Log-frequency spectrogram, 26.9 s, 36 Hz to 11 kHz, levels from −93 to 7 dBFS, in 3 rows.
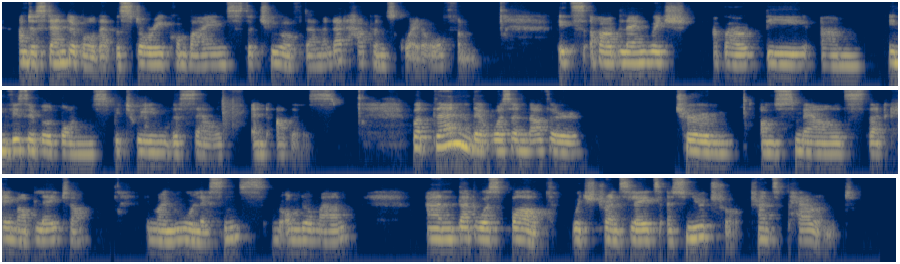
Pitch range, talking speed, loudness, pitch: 155-180 Hz, 120 wpm, -28 LUFS, 170 Hz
